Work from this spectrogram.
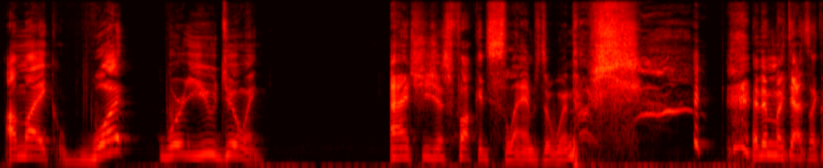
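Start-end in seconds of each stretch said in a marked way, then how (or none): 0.4-2.0 slow, high-pitched retold demand; indignant demand. Crash victim demanding an explanation from the driver in the retelling, indignant. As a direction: draw out each word in re-enacted outrage.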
